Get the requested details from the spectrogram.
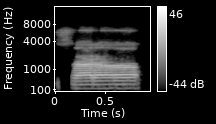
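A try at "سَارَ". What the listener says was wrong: সা টান দিন, হচ্ছে না, র। যে অক্ষর টান হবে, যে আলিফ মাদ্দাটি টান হচ্ছে, তাহলে ওটি বানান করার সময় টান হবে এবং রিটিন পড়ার সময়ও টান হবে। মিন তো রিটিনের সময় অবশ্যই টান দিয়ে পড়তে হবে, র।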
